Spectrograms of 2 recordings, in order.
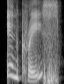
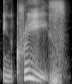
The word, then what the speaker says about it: increase: Okay, so having in mind that stress on the first syllable indicates that you're talking about nouns, things, objects, and the stress on the second syllable indicates action, could you choose the right option?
